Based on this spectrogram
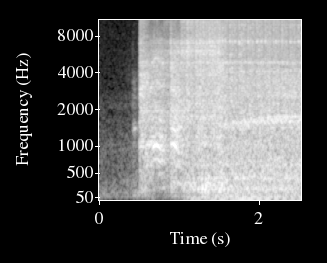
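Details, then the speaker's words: VW Passat B5 being started again: starter kicks in abruptly and churns with a steady hiss and whir, but the engine won't catch; they believe the battery is really weak: cranking, no start. "so bitte nochmal starten noch mal nicht groß ich glaube die batterie wirklich schwach"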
